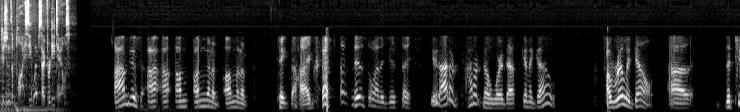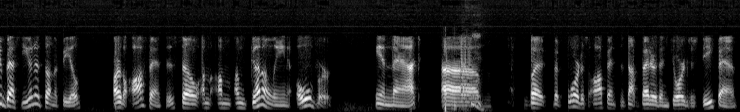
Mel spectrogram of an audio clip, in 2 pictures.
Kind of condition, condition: link, phone line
